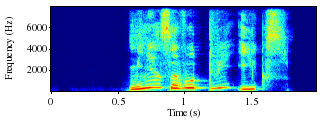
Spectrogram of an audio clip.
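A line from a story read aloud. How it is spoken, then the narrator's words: Joyful repetition. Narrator (Russian): радостно повторила кобылка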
